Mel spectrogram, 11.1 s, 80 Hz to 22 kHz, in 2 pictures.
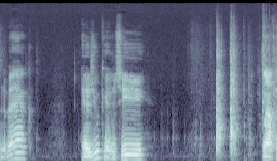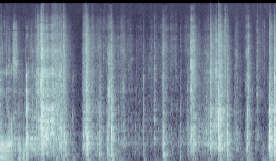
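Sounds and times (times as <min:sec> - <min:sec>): packaging rustling: 0:03.9 - 0:11.0.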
